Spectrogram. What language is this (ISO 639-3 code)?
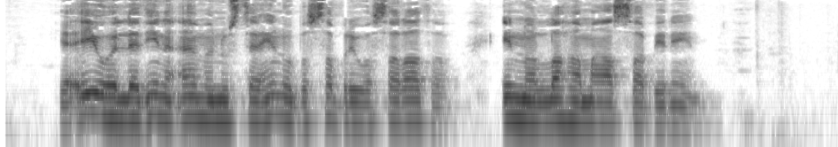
ara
